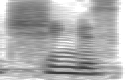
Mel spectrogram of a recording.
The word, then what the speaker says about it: Chinggis: with the name of genghis khan which actually isn't even how you say it it's actually chingas khan this actually often happens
